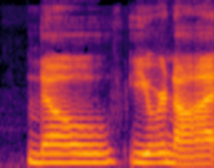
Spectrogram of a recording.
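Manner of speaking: ordinary talk, nothing marked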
